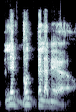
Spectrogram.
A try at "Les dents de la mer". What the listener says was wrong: No, don. Don. Don't pronounce the T.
